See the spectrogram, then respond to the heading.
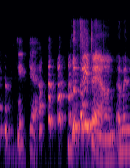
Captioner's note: laughs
